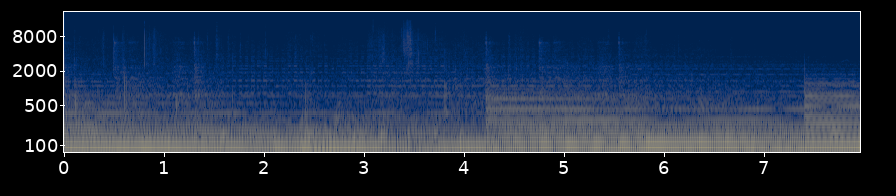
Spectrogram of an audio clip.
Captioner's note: footsteps; somber Music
